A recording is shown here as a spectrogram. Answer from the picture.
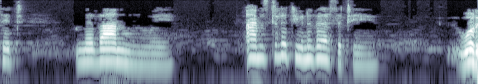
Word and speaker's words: Myfanwy: We pronounce it Myfanwy.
